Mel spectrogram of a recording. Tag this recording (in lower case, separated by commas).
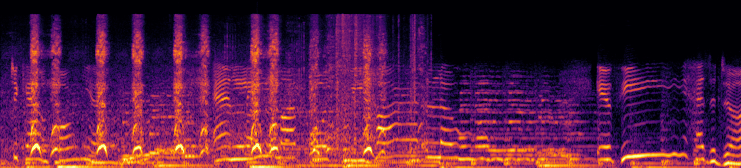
pets, music, animal, bow-wow, dog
